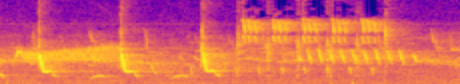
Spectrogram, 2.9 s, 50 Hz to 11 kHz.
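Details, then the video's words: Common nightingale heard at 7:55 on a Sunday morning, April 29: three loud, sharply falling whistled notes about half a second apart, then a quick stuttering series of high repeated chips. "Morning concert. Nightingale and Со."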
